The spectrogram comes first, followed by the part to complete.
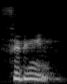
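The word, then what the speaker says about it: serene: यानी पुरसकून हो और इसकी प्रोनंसिएशन होगी सिरीन सिरीन और ये British pronunciation and American pronunciation दोनों में सेम होगी।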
